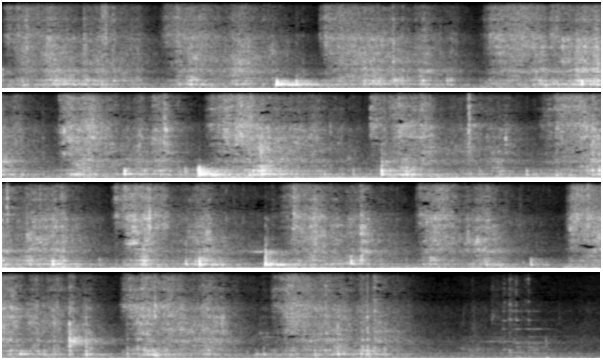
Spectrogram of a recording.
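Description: Hands squeezing and tossing salted sliced onions with curry leaves in a stainless steel bowl: repeated rustling, squishing strokes with a few sharp knocks against the steel bowl, dying down near the end.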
